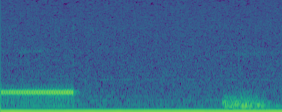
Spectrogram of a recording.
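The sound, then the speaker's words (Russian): A single short telephone tone, steady and low-pitched, sounds as a bank call-centre operator hangs up. It is followed by silence and then a brief low rumble. “К сожалению, я вынуждена повесить трубку, потому что вы общаетесь некорректно.”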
